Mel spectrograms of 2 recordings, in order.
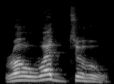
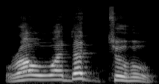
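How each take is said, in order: First: رَوَّدْتُهُ said cleanly as raw-wad-tu-hu; the correct reading رَوَّدْتُهُ, quick and clean; corrected pronunciation. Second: رَوَّدَدْتُهُ misread with an extra dd syllable; the wrong reading رَوَّدَدْتُهُ with an added syllable; mispronounced. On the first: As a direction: fix it to رَوَّدْتُهُ with a single d. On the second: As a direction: stumble into رَوَّدَدْتُهُ with a doubled d sound. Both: Shown as a demonstration. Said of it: "no, not رَوَّدَدْتُهُ".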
